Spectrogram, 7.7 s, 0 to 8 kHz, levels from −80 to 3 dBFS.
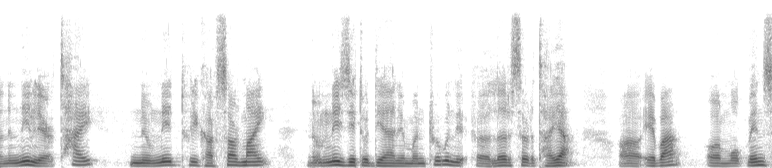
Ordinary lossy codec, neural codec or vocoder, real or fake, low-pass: none; codec, 16 kHz, 0.5 kbps, X-Codec, HuBERT features, trained on LibriSpeech; fake; 7.2 kHz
